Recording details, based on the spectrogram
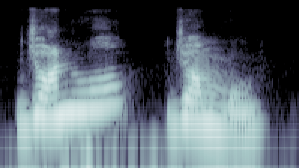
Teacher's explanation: শব্দ মধ্যস্থ দুটি ভিন্ন ব্যঞ্জন ধ্বনি একে অপরের প্রভাবে সমান বা সমতা লাভ করার প্রক্রিয়াকে সমীভবন বলে। এখানে জন্ম শব্দের ন ধ্বনিটি পরবর্তী ম ধ্বনির প্রভাবে পরিবর্তিত হয়ে ময়ে পরিণত হয়েছে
